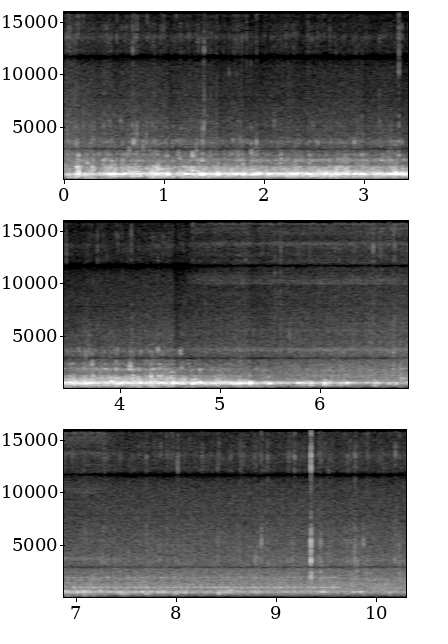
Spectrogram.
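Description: Air bubbles from a scuba diver's exhaled breath gurgling underwater, heard through the camera housing. The bubbling lasts about five seconds, then fades out.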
